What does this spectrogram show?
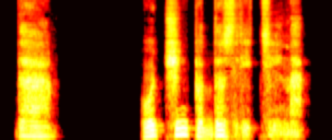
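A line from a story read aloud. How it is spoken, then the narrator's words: Near whisper. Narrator (Russian): почти прошептала Гермиона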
